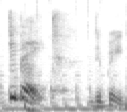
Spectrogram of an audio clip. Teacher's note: The accent falls on the second syllable.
